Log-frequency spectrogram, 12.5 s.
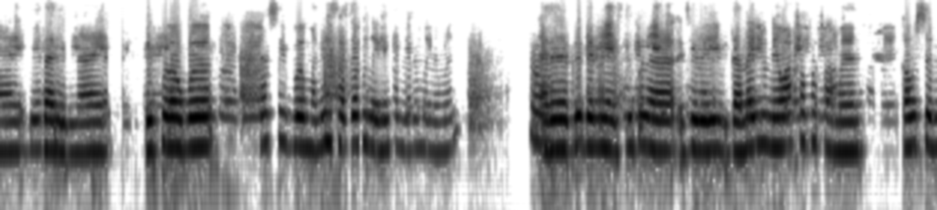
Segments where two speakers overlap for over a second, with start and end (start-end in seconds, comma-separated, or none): none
